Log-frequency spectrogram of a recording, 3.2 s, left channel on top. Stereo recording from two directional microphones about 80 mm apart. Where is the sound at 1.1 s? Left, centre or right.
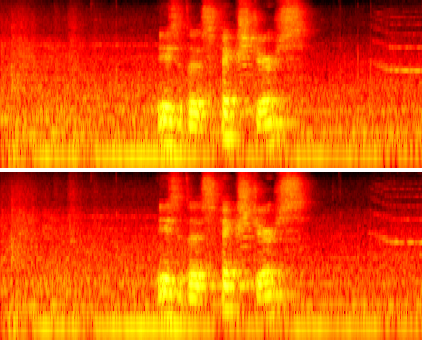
Centre.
